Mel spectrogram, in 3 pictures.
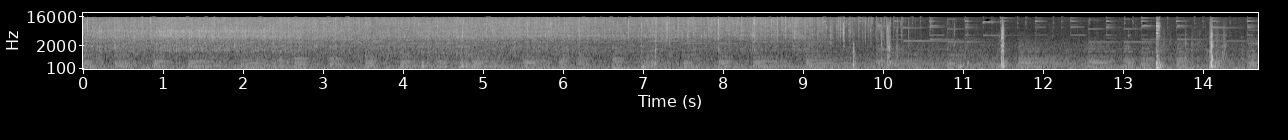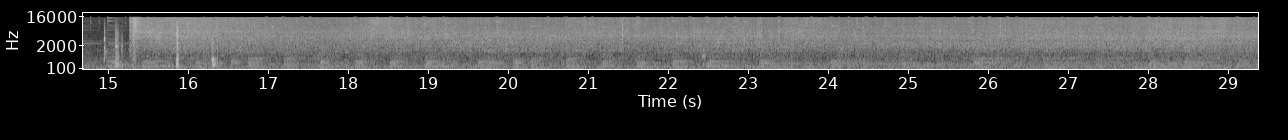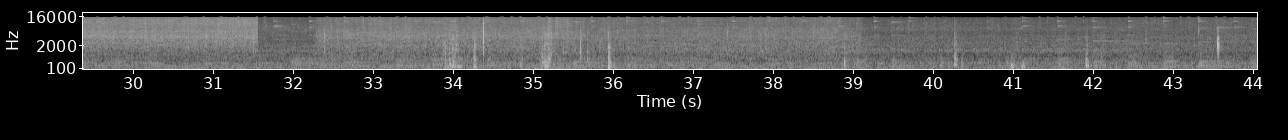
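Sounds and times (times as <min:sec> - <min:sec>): vegetables sizzling in hot oil: 0:00.0 - 0:09.9, 0:15.3 - 0:31.6, 0:32.3 - 0:40.0.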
